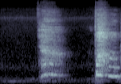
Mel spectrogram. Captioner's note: gasping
